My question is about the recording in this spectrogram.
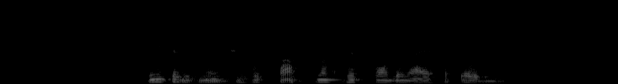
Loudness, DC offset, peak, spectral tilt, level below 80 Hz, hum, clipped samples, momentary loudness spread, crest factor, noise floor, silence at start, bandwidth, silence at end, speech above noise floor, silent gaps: -58 LUFS; under 0.1%; -38 dBFS; -8 dB/octave; -82 dBFS; none; under 0.1%; 7 LU; 20 dB; -88 dBFS; 0.8 s; 11 kHz; 1.15 s; 31 dB; none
